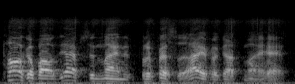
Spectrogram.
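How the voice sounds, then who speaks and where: An actor playing a sly, aggrieved mad scientist in 1940s horror film style, measured and theatrical with veiled menace. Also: male voice, mid-range voice, very animated, sharp tone, slight background noise, poor audio. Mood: falsely polite.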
